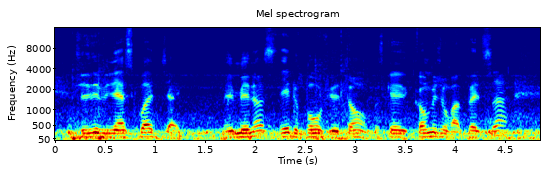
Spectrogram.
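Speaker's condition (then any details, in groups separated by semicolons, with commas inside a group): No condition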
